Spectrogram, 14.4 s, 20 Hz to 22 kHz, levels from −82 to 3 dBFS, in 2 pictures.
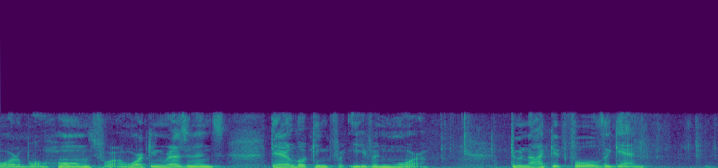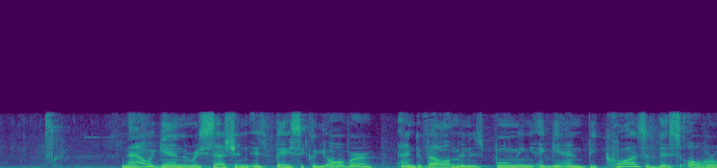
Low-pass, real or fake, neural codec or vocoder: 7.2 kHz; real; none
